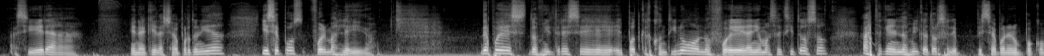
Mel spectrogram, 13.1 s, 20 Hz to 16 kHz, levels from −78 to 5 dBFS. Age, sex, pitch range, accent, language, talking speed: 30-49, male, 110-155 Hz, Argentinian, Spanish, 160 wpm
